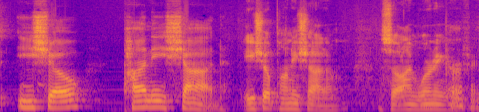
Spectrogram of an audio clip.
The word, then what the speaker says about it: Ishopanishad: And the second S also, because it has a dot under it, that's also like a sh. Okay. So it's Isho Panishad.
